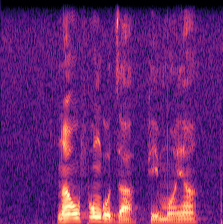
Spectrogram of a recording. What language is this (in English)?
Venda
